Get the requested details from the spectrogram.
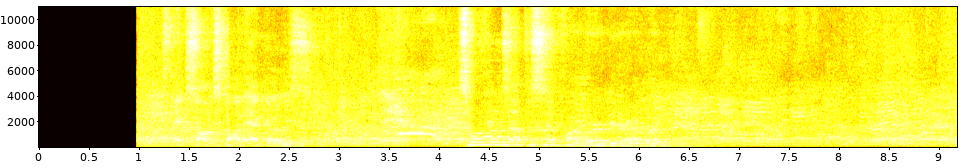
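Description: A rock band plays loudly in a large echoing hall.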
